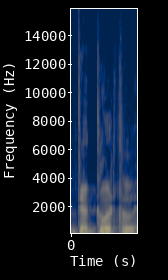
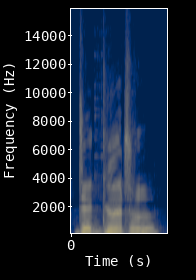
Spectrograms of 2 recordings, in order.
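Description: First: It is said at a quicker pace. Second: It is said at a slower pace.

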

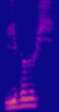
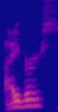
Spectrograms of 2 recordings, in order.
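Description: First: The name begins with an E vowel sound. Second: The name begins with a different vowel sound. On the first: "An E sound, like Evers" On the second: "or is it Ivers?"

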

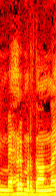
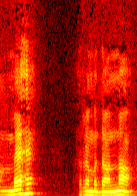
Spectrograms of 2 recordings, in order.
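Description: First: The words run together with no pause. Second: A short pause comes after the first word. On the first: The speaker calls it wrong. "ਉਹ ਤਾਂ ਬਹੁਤ ਗਲਤ ਹੈ" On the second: The speaker calls it right. "ਮਹਿ ਪਾਤੇ ਥੋੜਾ ਜਿਹਾ ਠਹਿਰਾ ਦੇ ਕੇ ਬੋਲਣਾ"

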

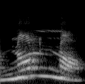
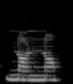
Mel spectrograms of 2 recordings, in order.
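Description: First: The word is said slowly and carefully. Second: The word is said quickly. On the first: "¿cómo dice [name]?" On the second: "Y rápido"

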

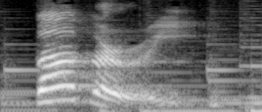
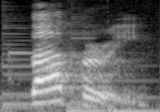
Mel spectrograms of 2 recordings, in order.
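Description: First: The R sounds are pronounced. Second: The R sounds are dropped, British style.

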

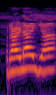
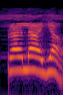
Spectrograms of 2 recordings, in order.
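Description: First: The middle l sound is retroflex. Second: The middle l sound is plain. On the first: The speaker calls it wrong. "ಪ್ರಳಯ ಅಲ್ಲ" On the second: The speaker calls it right. "ಅಲ್ಲ ಪ್ರಲಯ"

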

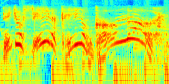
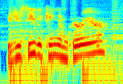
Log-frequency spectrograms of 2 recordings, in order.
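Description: First: It is said in a Toad voice. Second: It is said in his normal voice.

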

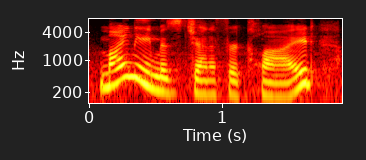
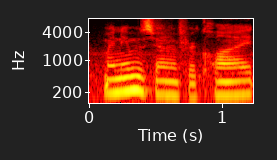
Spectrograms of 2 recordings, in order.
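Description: First: It is spoken clearly and loudly. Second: It is mumbled quietly in a low voice. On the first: "if I want to speak clearly and loudly" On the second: "I am going to mumble, so listen carefully"

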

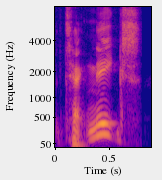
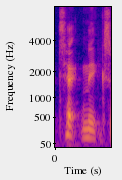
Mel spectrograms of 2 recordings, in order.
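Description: First: The second syllable sounds like 'neeks'. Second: The second syllable sounds like 'nicks'. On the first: This is the official way of saying the name. "the official pronunciation is Techniques" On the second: This is the habitual British way of saying the name. "I'm British. I've said Technics my whole life"

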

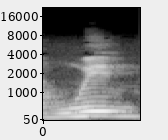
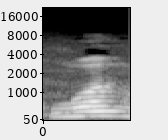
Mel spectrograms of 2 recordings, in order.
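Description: First: The word is pronounced with the vowel 'uyen'. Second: The word is pronounced with the vowel 'uan'. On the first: "mình phát âm là nguyên cũng được" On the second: "nguân là được"

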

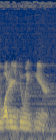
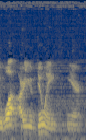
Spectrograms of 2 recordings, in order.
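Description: First: The stress is on "here". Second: The stress is on "doing".

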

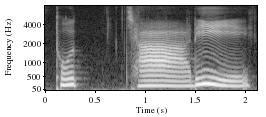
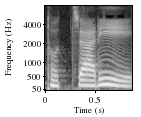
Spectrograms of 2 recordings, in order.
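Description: First: Each syllable is read separately with plain consonants. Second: The syllables are linked with a tense middle consonant. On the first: "각각 글씨는 읽지만" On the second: "이어서 발음하게 되면 돗자리 이렇게 되는"

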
